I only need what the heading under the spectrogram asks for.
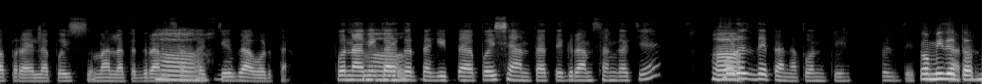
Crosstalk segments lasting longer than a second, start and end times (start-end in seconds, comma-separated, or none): none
